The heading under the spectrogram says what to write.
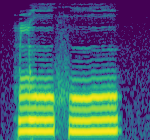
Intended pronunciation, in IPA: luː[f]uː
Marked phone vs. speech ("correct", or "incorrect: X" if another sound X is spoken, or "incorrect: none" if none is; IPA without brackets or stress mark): correct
